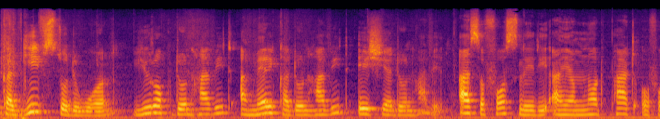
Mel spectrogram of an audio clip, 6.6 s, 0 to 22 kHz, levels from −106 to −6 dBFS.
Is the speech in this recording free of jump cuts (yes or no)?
no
